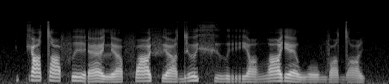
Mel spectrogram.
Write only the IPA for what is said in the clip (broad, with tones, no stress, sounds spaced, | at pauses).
kʲ æ˦ tˤ e˧ f e˦˨ ɾ æ˦˨ lʲ ɑ˨ f ɑ˧ fʲ ɑ˨ d ø˦ xʲ ɯ˨ rʲ e˨ ðˤ i˦ ɾʲ æ˨ w o˨ v ɯ˨ dˤ i˨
